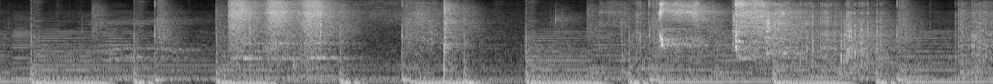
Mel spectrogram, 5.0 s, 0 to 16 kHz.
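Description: A 260 twisting balloon being inflated with a pump: rhythmic rubbing, hissing strokes with low thumps, repeated steadily about once per second, close and fairly loud with no talking.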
